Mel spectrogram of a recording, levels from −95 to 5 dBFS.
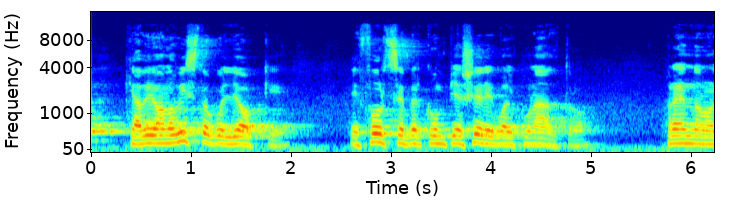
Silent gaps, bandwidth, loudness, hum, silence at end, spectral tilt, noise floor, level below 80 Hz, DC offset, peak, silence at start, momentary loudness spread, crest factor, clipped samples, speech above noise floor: none; 11.5 kHz; -22 LUFS; none; 0 s; -6.5 dB/octave; -53 dBFS; -54 dBFS; under 0.1%; -8 dBFS; 0 s; 16 LU; 16 dB; under 0.1%; 31 dB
